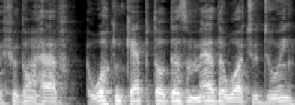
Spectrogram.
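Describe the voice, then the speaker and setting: A man speaks with a Portuguese accent at a very deep, low pitch. His tone is dark and mellow. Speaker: crypto trader and author. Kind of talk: casual explanatory talk to camera. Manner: halting, many fillers.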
